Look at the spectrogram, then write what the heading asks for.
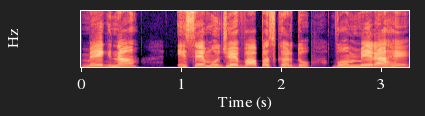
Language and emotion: Urdu, angry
